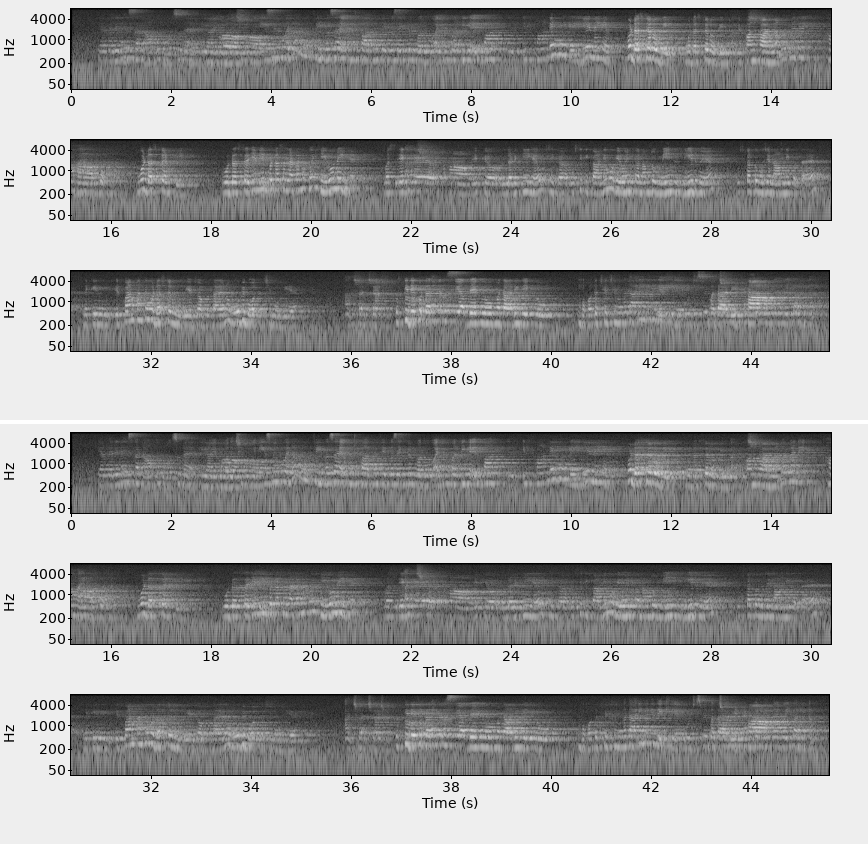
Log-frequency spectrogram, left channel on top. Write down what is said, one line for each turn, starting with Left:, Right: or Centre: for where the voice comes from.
Right: यार मैंने ना इसका नाम तो बहुत सुना है कि हाँ ये बहुत
Left: आ,
Right: अच्छी मूवी थी इसमें वो है
Left: बड़ी
Right: ना वो फेमस है वो जो बाद में फेमस एक्टर हुआ था वो आई थिंक मर भी गया इरफान इर, इरफान या
Left: नहीं नहीं
Right: नहीं
Left: नहीं ये नहीं है वो डस्टर होगी वो डस्टर होगी इरफ-
Right: अच्छा
Left: इरफान खान ना
Right: पर मैंने हाँ
Left: हाँ
Right: हाँ इरफान
Left: वो
Right: खान
Left: वो डस्टर थी वो डस्टर
Right: ओके
Left: ये नील बट्टा सन्नाटा में कोई हीरो नहीं है बस एक
Right: अच्छा
Left: है हाँ एक अ, लड़की है उसी का उसी की कहानी वो हीरोइन का नाम जो मेन लीड में है उसका तो मुझे नाम नहीं पता है लेकिन इरफान खान की वो डस्टर मूवी है जो आप बता रहे हो ना वो भी बहुत अच्छी मूवी है
Right: अच्छा
Left: डस्टर
Right: अच्छा अच्छा
Left: उसकी
Right: हाँ
Left: देखो
Right: फिर
Left: डस्टर
Right: मैंने
Left: मूवी
Right: बस
Left: आप देख लो मदारी देख लो बहुत अच्छी अच्छी
Right: हम्म,
Left: मूवीज
Right: मदारी
Left: मूवी
Right: मैंने
Left: की
Right: देखी
Left: है
Right: है वो जिसमें बच्चे
Left: मदारी
Right: को किडनैप
Left: हाँ
Right: कर
Left: हाँ
Right: लेता है वही वाली ना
